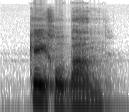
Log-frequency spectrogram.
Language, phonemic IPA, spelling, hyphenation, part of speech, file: Dutch, /ˈkeː.ɣəlˌbaːn/, kegelbaan, ke‧gel‧baan, noun, Nl-kegelbaan.ogg
- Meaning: bowling court, bowling alley (not for ten-pin bowling)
